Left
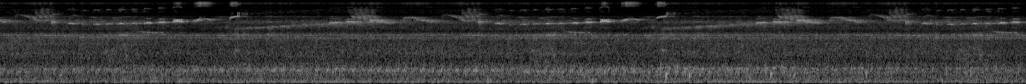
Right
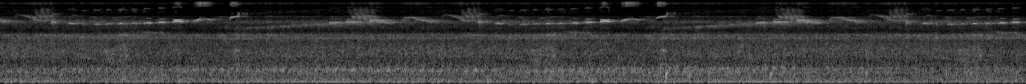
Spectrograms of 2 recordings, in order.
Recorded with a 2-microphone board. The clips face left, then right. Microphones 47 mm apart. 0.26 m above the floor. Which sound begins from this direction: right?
Running water, at 0.0 s.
